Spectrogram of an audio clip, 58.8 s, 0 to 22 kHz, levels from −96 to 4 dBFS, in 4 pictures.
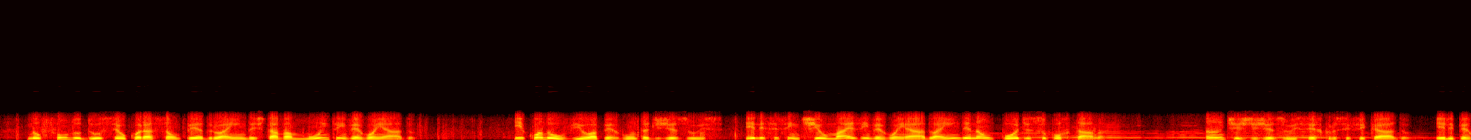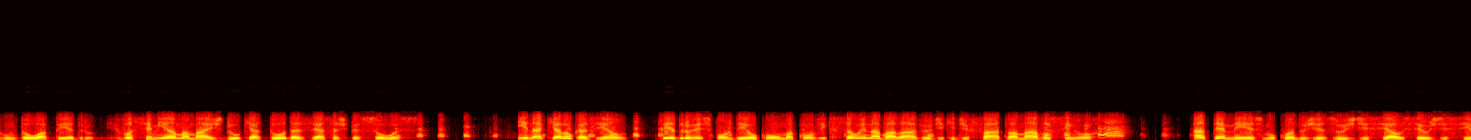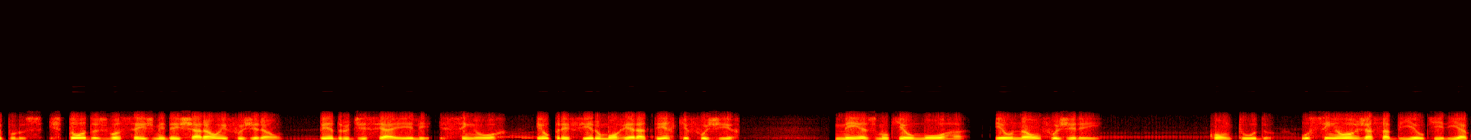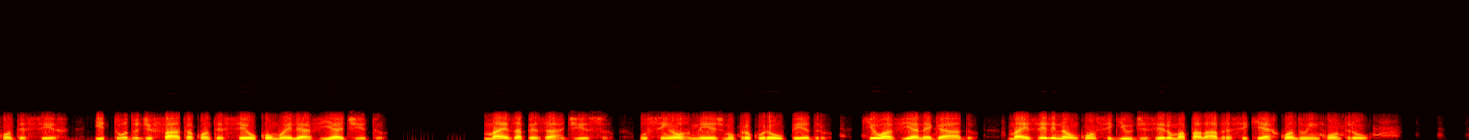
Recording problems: phone-call audio; poor line; nothing above 4 kHz
animal sounds; noticeable; throughout; 20 dB below the speech

